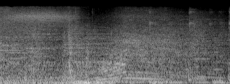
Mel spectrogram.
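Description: Cartoon car engine sound effect for the Cat-Car accelerating away: an engine revving, with its pitch sweeping up and down about a second in, after a short whoosh at the start.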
